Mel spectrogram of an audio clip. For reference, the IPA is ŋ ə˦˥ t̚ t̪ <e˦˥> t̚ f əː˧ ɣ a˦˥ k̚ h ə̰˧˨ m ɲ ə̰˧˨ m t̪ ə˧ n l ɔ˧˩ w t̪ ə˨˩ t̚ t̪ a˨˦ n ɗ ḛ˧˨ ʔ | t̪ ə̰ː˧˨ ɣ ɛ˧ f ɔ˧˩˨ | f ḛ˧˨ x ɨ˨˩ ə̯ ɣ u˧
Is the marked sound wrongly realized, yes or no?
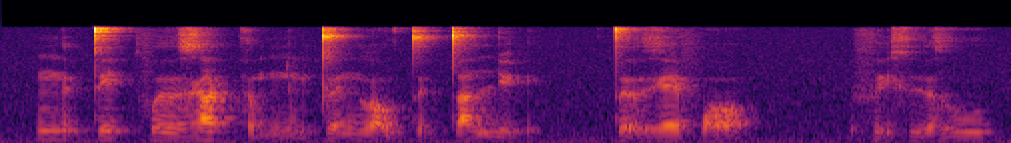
no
